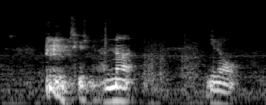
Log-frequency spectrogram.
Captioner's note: clears throat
